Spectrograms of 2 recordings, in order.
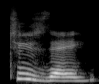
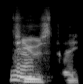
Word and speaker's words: Tuesday: part of the uk as far as i know it's pronounced cha but in american english i think it's more common to pronounce it the other way tuesday tuesday but it depends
